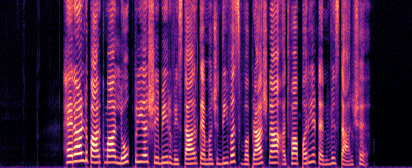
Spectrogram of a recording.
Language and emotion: Gujarati, neutral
